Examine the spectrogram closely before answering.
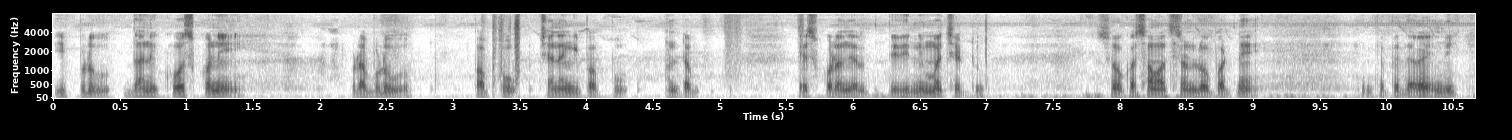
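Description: A man's very deep, low voice with vocal fry, a dark, mellow tone and ordinary pitch variation. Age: 50s. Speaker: hobby farmer vlogger. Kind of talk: casual vlog talk. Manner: halting.

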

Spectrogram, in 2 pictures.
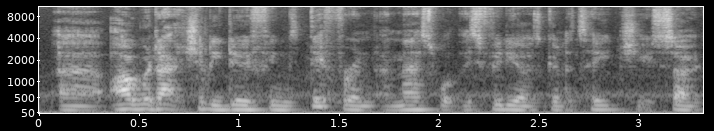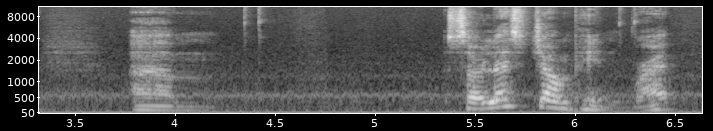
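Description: The voice shows ordinary pitch variation, with light background noise. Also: man. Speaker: marketing consultant. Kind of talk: tutorial. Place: home room.

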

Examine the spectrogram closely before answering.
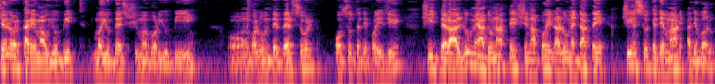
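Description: Speaking at a very slow pace, a man uses a fairly low pitch with ordinary pitch variation. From Romania. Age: 80s+. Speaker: writer and poet; poet. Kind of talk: TV interview. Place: studio.

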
